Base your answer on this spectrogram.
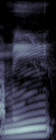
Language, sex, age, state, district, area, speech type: Assamese, male, 45-60, Assam, Golaghat, urban, spontaneous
